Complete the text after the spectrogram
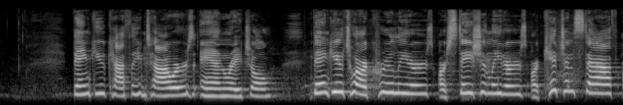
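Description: A young woman reads aloud clearly through a microphone.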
